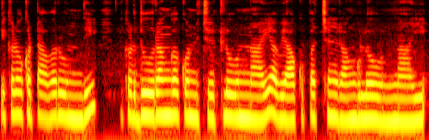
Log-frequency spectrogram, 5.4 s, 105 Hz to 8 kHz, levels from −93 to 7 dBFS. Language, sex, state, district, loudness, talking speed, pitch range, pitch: Telugu, female, Telangana, Mahabubabad, -15 LUFS, 145 wpm, 205-225 Hz, 215 Hz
